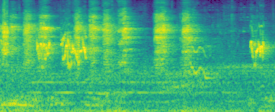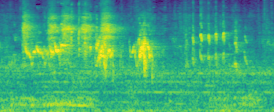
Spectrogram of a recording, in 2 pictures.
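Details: Busy, scratchy chirping from an Australian parrot, dense bursts of harsh high notes with brief pauses, ending in quick clipped twitters.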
